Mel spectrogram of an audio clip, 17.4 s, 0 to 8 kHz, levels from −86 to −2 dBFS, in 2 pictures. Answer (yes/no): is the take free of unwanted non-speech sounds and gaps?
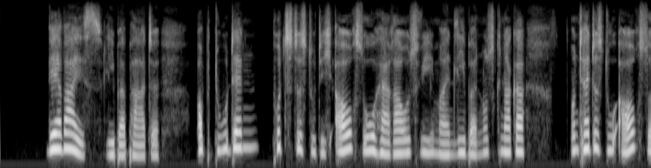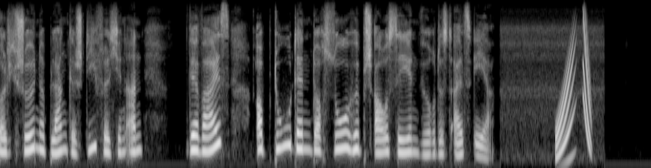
no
